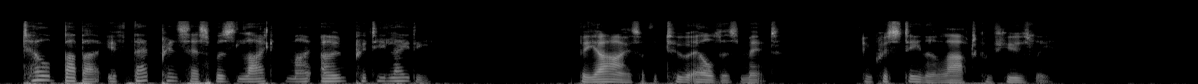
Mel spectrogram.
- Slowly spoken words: Yes, slow, 110 wpm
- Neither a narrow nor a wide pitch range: No, wide, 5.8 semitones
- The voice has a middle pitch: No, low, 125 Hz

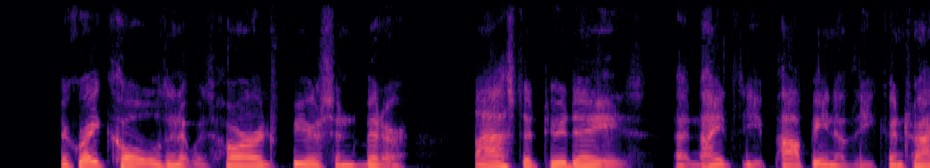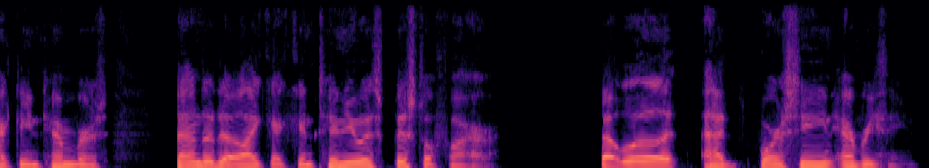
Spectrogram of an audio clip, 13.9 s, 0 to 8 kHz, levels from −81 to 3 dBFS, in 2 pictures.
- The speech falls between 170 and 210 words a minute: No, average, 140 wpm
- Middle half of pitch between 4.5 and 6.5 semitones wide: Yes, average, 5.1 semitones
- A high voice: No, low, 130 Hz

